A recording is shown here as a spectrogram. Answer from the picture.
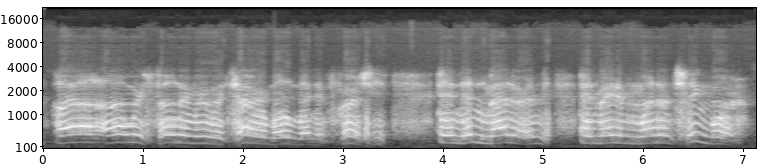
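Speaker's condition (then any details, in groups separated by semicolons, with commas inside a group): Throat cancer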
